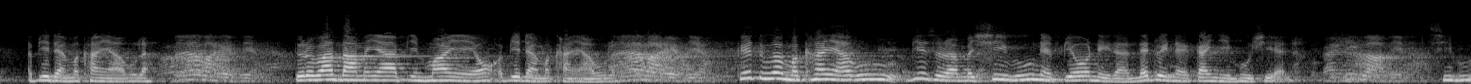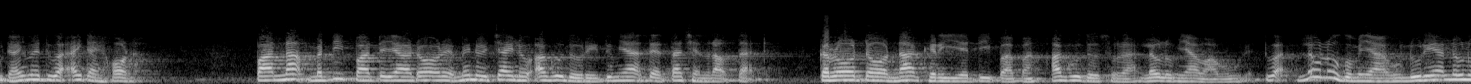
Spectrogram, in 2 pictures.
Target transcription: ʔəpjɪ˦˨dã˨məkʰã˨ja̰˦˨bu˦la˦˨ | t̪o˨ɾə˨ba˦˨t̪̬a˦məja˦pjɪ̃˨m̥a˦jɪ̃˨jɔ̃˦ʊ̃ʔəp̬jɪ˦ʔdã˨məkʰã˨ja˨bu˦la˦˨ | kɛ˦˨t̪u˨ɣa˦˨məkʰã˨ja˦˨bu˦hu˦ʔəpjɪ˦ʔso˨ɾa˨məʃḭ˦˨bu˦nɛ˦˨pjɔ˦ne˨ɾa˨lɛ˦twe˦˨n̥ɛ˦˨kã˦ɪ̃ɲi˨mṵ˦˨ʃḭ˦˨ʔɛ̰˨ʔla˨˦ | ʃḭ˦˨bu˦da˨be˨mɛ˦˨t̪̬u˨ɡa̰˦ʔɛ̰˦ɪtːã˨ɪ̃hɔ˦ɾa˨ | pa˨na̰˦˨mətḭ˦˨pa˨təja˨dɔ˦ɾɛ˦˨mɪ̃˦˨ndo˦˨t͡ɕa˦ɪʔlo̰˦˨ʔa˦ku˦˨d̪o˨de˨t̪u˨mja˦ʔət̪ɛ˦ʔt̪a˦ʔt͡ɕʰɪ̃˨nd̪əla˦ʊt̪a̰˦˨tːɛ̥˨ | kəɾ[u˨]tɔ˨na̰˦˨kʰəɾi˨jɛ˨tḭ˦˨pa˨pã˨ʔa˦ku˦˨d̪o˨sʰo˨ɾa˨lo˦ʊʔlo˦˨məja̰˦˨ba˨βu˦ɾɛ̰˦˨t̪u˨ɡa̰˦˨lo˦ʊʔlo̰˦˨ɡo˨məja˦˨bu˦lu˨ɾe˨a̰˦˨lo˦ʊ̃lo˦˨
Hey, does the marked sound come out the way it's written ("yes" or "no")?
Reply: no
